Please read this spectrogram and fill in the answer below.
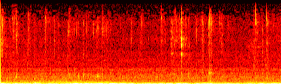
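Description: Computer keyboard typing: quiet, irregular keystrokes entering a line of text, over a steady low hum.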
